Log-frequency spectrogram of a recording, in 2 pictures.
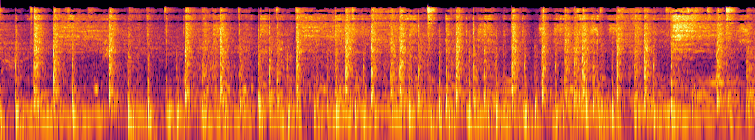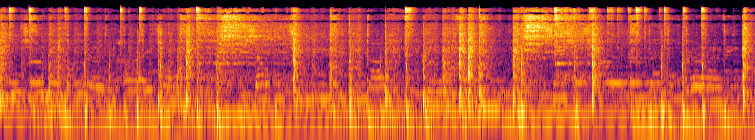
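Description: Acoustic drum kit played live: a busy pattern of bass drum, snare and cymbal hits over a recorded pop backing track with a steady bass line and no vocals.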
